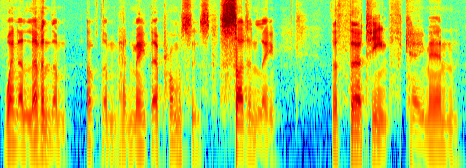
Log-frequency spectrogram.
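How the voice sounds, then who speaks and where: Deep-voiced man reading a fairy tale. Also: measured pace. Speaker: storyteller, audiobook reader. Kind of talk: scripted bedtime fairy tale narration.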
